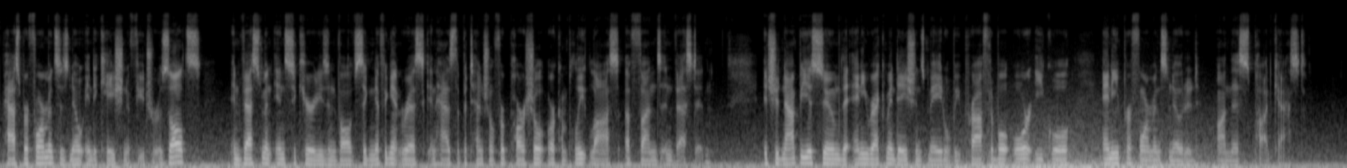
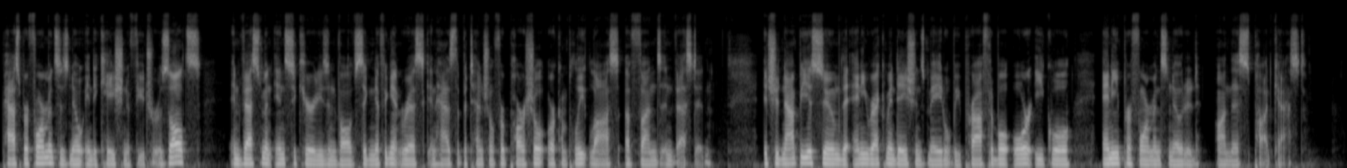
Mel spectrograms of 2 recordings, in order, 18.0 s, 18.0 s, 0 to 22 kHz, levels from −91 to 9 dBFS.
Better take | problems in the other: second | low rumble; noticeable; throughout; 20 dB below the speech

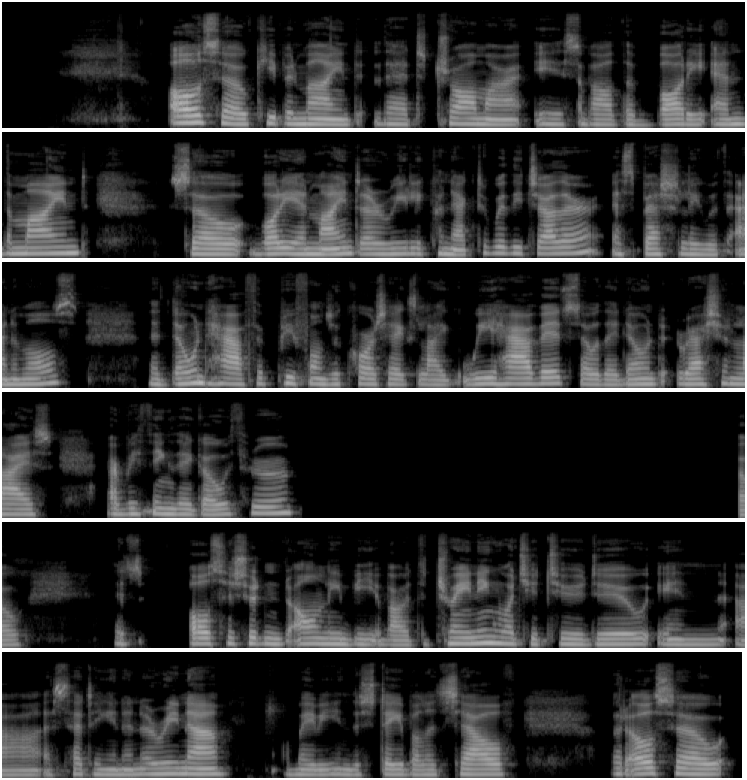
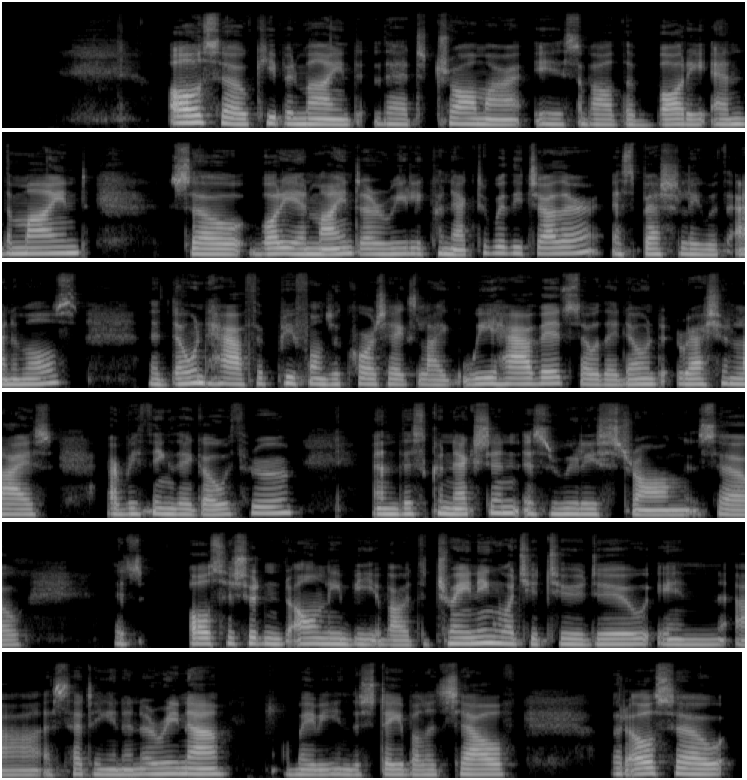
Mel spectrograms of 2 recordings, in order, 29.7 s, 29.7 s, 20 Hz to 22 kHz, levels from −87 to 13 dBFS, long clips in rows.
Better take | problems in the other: second | audio cutting out; at 17 s for 3 s

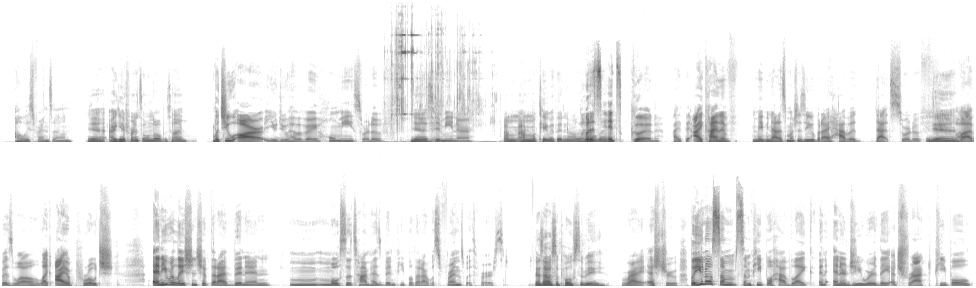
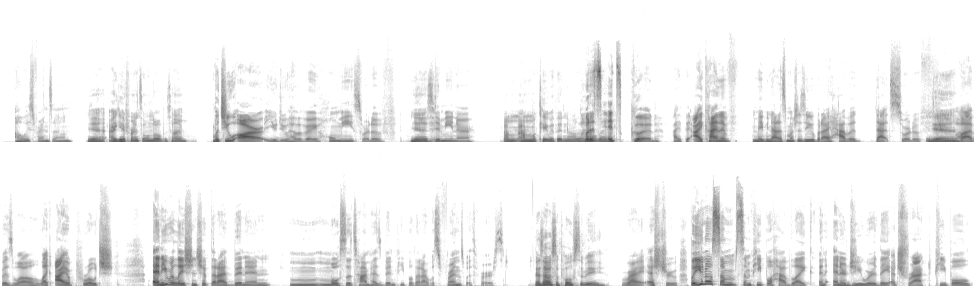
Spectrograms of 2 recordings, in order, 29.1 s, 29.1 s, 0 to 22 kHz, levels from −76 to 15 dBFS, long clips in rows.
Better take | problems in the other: second | jangling keys; loud; from 5.5 to 7.5 s; peak level with the speech

